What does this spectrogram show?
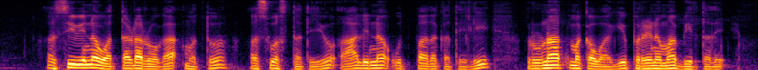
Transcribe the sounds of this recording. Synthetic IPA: ɐsiʋinɐʋɐt̪ːɐɽɐɾɔːɡɐmɐt̪ːuɐsʋɐst̪ʰɐt̪ejuʔaːlinɐʔut̪̚paːd̪ɐkɐt̪ɛjɐlːi | ɾuɳaːt̪mɐkɐʋaːɡipɐɾiɳ̃ɐmɐbiːɾt̪ɐd̪e

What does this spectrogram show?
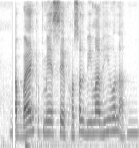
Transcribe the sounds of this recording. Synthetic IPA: əbɛ̃ːŋkmẽsepʰɔsəlbiːmabʱiɦoːla

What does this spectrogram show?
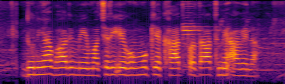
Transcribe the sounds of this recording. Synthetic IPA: d̪ʊnɪjabʱəɾmẽmət͡ʃʰɾiʔeɡomũkekʰaːt̪pɾəd̪aːɾt̪ʰmẽʔaːʋelaː

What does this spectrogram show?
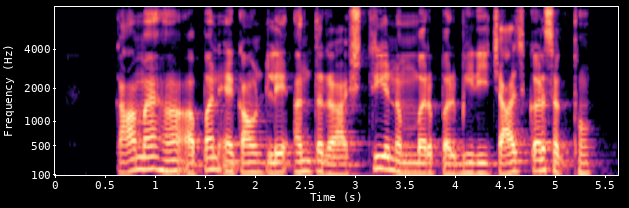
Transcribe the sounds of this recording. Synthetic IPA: kãmə̃ɦãʔə̰pənekaũɳʈleʔənt̪əɾːaʃʈɾijənəmbəɾpəɾbʱiɾit͡ʃaɾd͡ʒkəɾsəkt̪ʰõ

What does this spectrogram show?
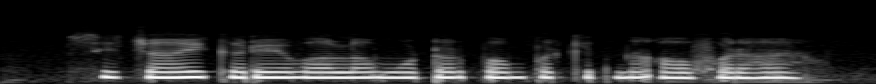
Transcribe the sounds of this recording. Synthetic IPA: sɪt͡ʃaːikɐɾeʋaːlamoːʈəɾpɐ̃mpɐɾkɪt̪naʔɔːfəɾɦae

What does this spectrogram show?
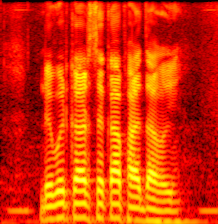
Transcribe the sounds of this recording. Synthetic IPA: ɖebɪʈ̚kaɾɖsekapʰaːjd̪aɦoiː

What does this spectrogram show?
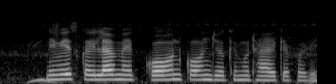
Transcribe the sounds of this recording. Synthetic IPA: nɪʋeːskəɪlamẽkɔːnkɔːnd͡ʒoːkemũʈʰaːekepəɽe

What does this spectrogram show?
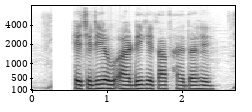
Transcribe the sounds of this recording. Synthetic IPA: eːt͡ʃɖiuːʔaːɾɖikekafaːjd̪aɦɛː

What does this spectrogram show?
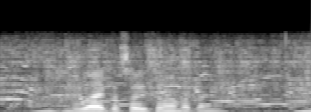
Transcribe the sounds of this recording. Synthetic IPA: duaeksəɦiːsəmə̃bət̪aːĩː

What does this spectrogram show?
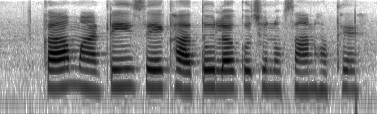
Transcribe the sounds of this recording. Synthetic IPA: kaːmaːʈisekʰaːt̪uləɡ̚kʊt͡ʃʰnʊksaːnɦoːt̪ɦeː

